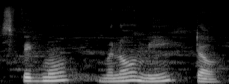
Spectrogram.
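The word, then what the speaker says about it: sphygmomanometer: यहाँ पे आर का उच्चारण नहीं होगा लास्ट में, स्फिग्मोमैनोमीटर, स्फिग्मोमैनोमीटर।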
